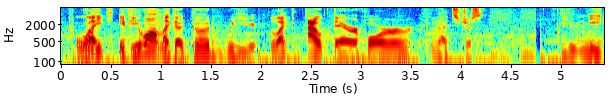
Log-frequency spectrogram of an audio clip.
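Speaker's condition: No condition

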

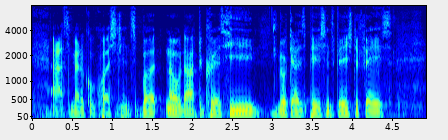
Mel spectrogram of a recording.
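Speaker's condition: Severe to profound hearing loss; congenital sensorineural, severe to profound right, moderate to severe left, diagnosed at 2.5 years; cochlear implant right ear, implant plus hearing aid left, hearing aids from 2.5 for ten years; lost many language skills from late diagnosis

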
